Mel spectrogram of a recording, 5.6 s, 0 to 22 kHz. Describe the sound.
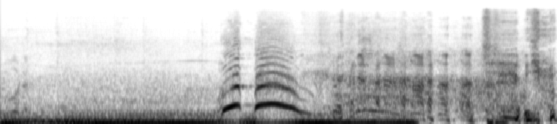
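A Leopard 1 tank, weighing 45,000 kilograms, drives with a deep, steady rumbling engine drone. Partway through, a person lets out rising, whooping laughter over the roar, and then talking follows as the engine noise fades.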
